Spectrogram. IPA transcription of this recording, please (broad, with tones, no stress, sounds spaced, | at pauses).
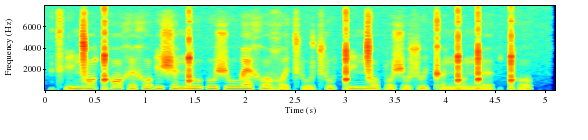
t͡sʼ i˩˥ ŋ͡ǀ ɔ˥ ǃʰ ɔ˥ x ɘ˩˥ x o˥ ʔ i˥ ʃ ɘ˥˩ ŋ͡ǃ u˥ ʔ u˥ ʃ u˥ w ɛ˥˩ x o˥˩ ʁʷ i˩˥ t͡sʼ u˩˥ t͡sʼ u˥˩ ǃ i˥ ŋ͡ǀ o˥ p o˨ ʃ o˩˥ sʷ i˥˩ kʼ ə˩˥ ŋ͡ǃ o˩˥ ŋ͡ǃ ɘ˨ | ǃʰ o˩˥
